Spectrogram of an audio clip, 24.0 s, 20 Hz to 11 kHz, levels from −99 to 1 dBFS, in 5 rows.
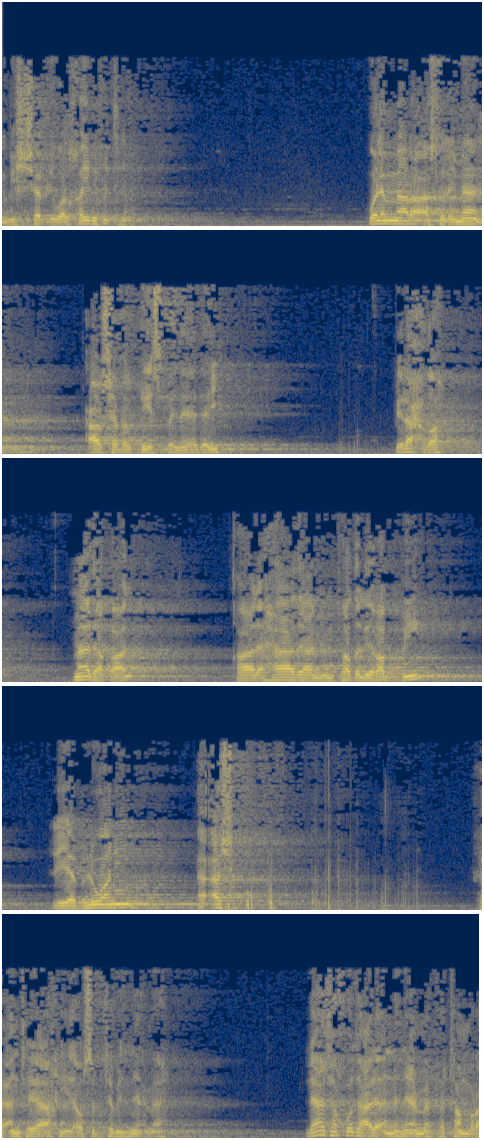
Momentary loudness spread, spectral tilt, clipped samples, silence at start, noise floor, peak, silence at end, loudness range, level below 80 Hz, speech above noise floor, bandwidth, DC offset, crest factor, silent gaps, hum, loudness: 20 LU; -4.5 dB/octave; under 0.1%; 0 s; -47 dBFS; -2 dBFS; 0 s; 6 LU; -48 dBFS; 30 dB; 8.8 kHz; under 0.1%; 18 dB; none; none; -17 LUFS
